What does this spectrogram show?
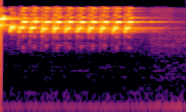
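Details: One of five 'widaniya' European goldfinches entered in a singing contest gives a rapid trill of bright, identical chirps, about seven per second, for just over a second before falling silent over a low steady hum.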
